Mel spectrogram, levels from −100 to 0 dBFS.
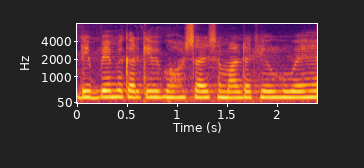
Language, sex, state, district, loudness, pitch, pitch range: Hindi, female, Uttar Pradesh, Shamli, -13 LUFS, 230 Hz, 225-235 Hz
